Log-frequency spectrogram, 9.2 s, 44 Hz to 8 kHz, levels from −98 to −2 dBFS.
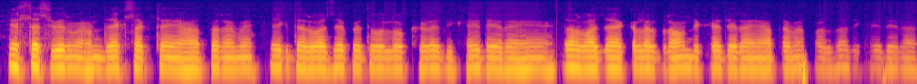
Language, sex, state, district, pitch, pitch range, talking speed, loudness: Hindi, male, Bihar, Madhepura, 115 Hz, 110-115 Hz, 235 wpm, -20 LUFS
